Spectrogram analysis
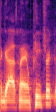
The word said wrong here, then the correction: Pritchard: am I saying it right? – Hey, Pritchard? – Pritchard. – Yeah. Pritchard, I'm Pritchard.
